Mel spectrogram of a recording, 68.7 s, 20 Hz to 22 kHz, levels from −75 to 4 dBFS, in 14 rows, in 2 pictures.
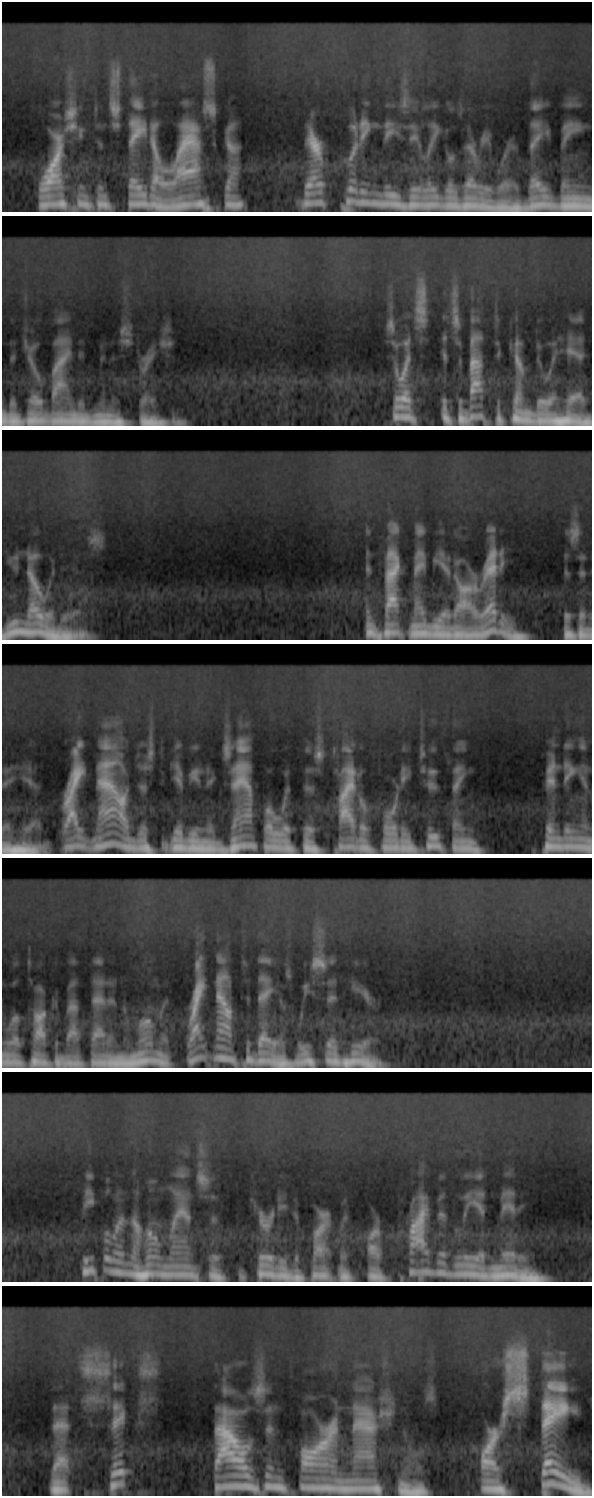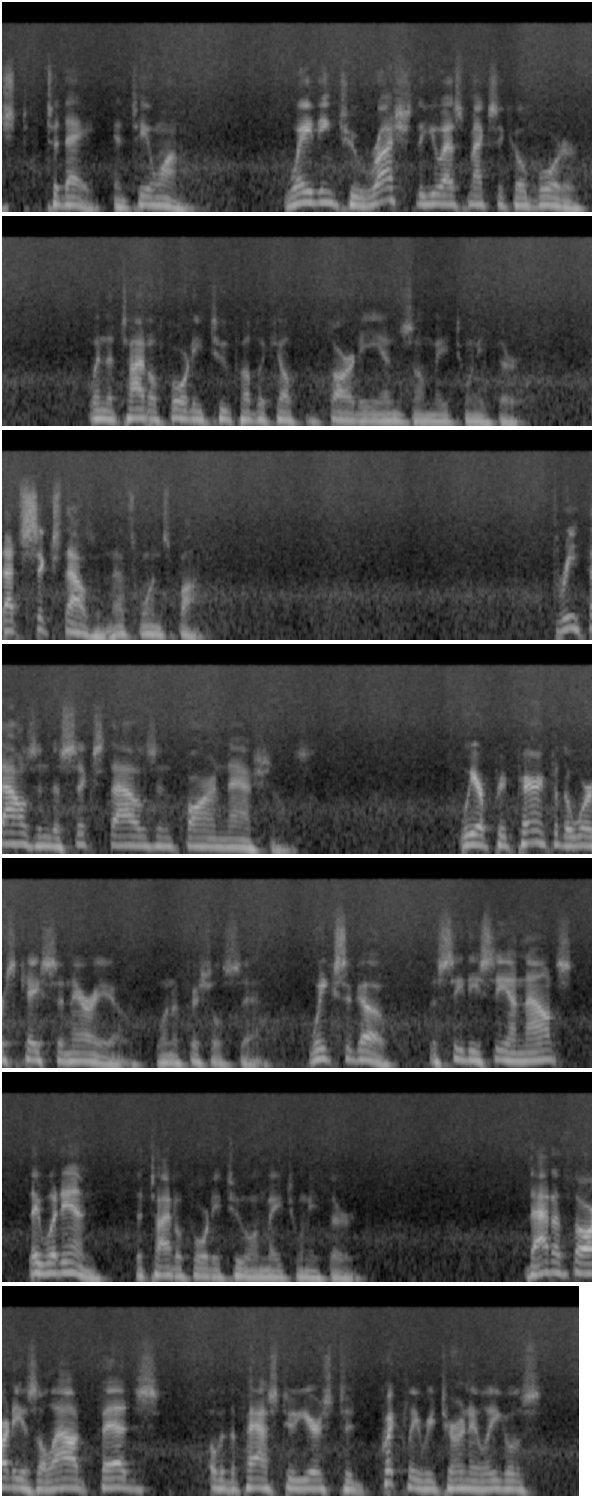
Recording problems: hiss; loud; throughout; 5 dB below the speech

